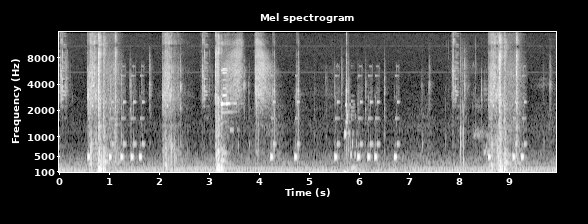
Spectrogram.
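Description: Soft whooshes sound as game menus open and close.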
